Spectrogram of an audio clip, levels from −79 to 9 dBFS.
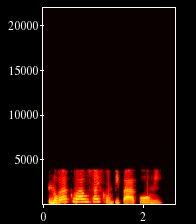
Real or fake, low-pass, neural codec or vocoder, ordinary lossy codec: real; 7.2 kHz; none; AAC, 16 kbps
